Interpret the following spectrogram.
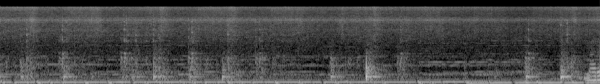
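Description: Wooden spatula stirring and scraping grated coconut as it fries in a metal pan, in repeated short strokes over a steady hiss. A low steady hum runs underneath and drops in pitch near the end.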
